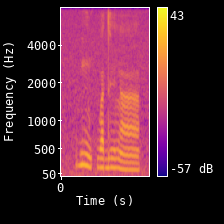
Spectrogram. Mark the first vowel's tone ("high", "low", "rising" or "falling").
falling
